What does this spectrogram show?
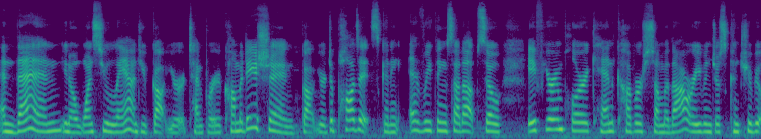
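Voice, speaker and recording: In a very clean recording with a silent background, a woman has an unremarkable speaking voice at medium pitch with ordinary pitch variation. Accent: American. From United States. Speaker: expat vlogger. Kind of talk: casual explainer to camera.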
